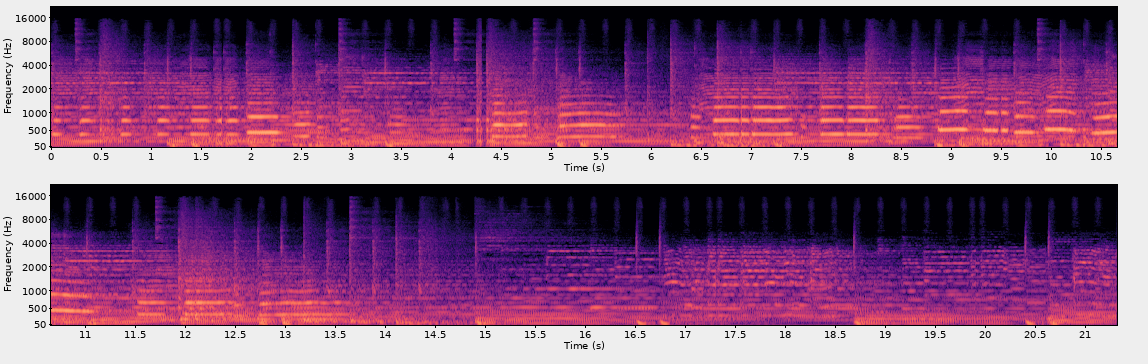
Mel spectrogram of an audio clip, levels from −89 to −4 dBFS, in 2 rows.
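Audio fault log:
1.71, 4.31, 6.91, 9.51, 12.11, 14.71, 17.31 and 19.91 s: overlapping chunks. Each 2.5 s chunk begins 100 ms early, so that stretch replays, giving a stutter every 2.6 s.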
